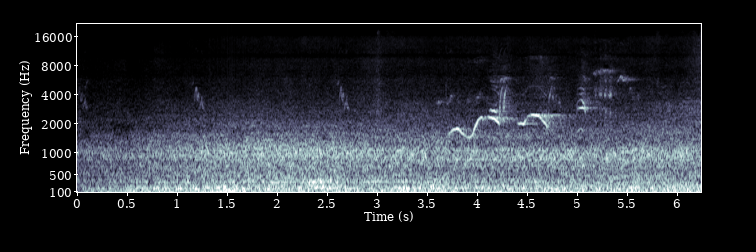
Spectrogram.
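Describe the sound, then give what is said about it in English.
A blackbird sings a few fluting, rising phrases on an overcast spring day, carried over a steady, heavy rumble of wind or traffic noise that fills the background throughout. “Blackbirds are still pushing for it, though.”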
